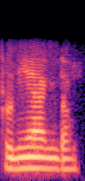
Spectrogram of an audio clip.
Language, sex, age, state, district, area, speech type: Assamese, male, 30-45, Assam, Darrang, rural, conversation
